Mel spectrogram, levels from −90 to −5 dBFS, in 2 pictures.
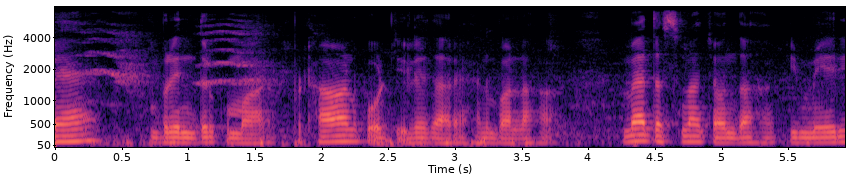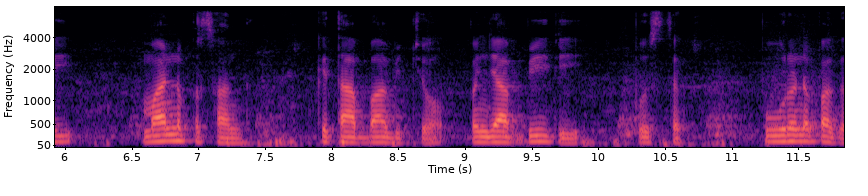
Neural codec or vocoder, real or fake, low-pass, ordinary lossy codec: none; real; 7.2 kHz; none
